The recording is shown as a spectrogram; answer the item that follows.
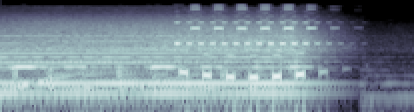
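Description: Electronic outro jingle: synthesizer tones with rising sweeps and, about a second in, a rapid run of short high beeps like a phone ringing. It fades out shortly before the end.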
